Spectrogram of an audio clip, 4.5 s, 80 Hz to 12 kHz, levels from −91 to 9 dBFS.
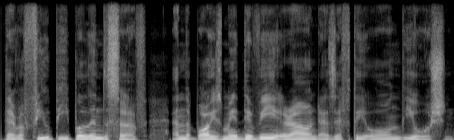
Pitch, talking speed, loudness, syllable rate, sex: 115 Hz, 265 wpm, -17 LUFS, 6.2 syllables/s, male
